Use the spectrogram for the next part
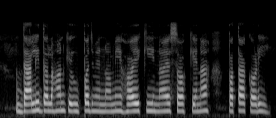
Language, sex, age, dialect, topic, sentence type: Maithili, female, 18-24, Southern/Standard, agriculture, question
